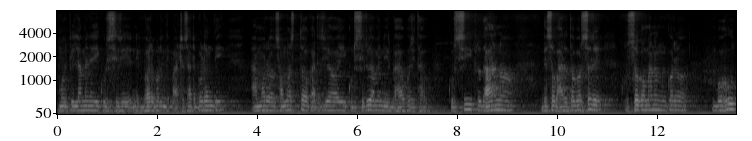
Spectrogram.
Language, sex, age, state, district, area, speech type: Odia, male, 60+, Odisha, Jajpur, rural, spontaneous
